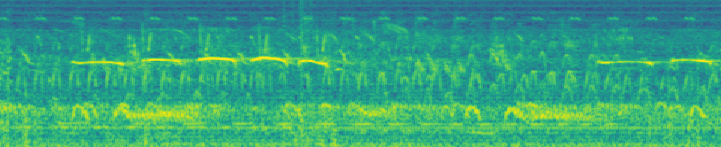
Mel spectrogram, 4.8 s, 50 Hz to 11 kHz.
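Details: A water thick-knee at Gowrie dam waterhole, Djuma Game Reserve, Sabi Sand, South Africa, at 06:23 on 23 December 2021, gives thin clear arched whistles in two short bursts over a dense chorus of frogs, insects and birds.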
